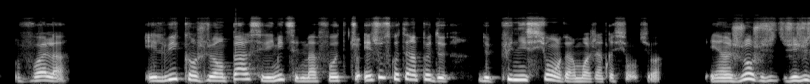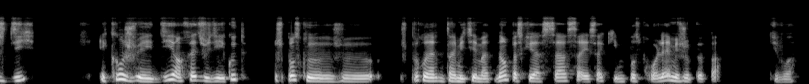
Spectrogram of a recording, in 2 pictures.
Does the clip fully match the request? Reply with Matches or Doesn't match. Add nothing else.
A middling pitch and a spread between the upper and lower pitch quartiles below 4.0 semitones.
Doesn't match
